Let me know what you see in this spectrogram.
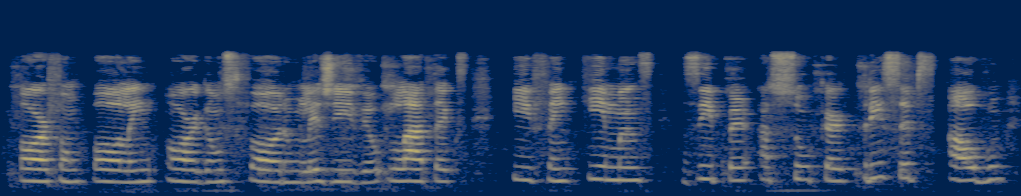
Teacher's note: Todas essas palavras têm o som mais forte na penúltima sílaba, então são paroxítonas.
